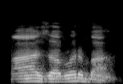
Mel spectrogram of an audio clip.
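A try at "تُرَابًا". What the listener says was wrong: বা দু জাবার, দেখেন দুটো জাবার রয়েছে, বা দু জাবার বা হয় না, বা দু জাবার বান।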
